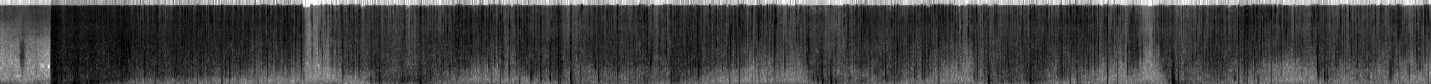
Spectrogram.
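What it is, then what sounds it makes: Plastic bag. A thin, translucent, printed plastic bag, balled up and hollow, is squeezed and crumpled in both hands with fingertips and long nails over a wooden table close to the mic. A loud, steady burst of bright, crisp crinkling runs for about two and a half seconds, then settles into quieter, irregular crackles and snaps that continue to the end. The sound is almost entirely high-pitched, with very little low end.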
